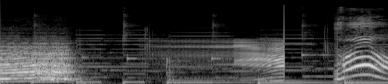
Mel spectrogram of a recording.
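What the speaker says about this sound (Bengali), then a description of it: "গরু বাছুর দাঁড়িয়ে আছে।" A cow and her calf moo at close range: a deep, drawn-out lowing call, a few shorter grunting moos, then a higher, rising bleat-like moo near the end.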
